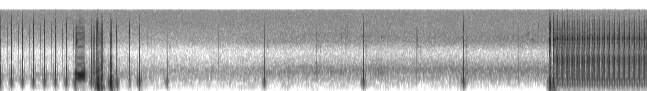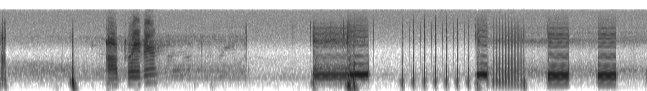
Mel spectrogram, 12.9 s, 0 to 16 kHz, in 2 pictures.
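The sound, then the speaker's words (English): A telephone dials 7 to reach the operator on an old exchange. Quick clicks come first, then scattered single clicks and several short, buzzing tone bursts of varying length. “Operator? That was me dialing 7 again while the operator still was holding it.”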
